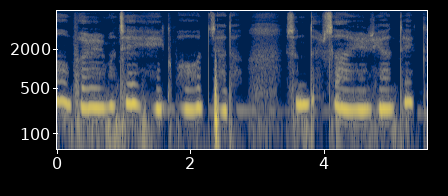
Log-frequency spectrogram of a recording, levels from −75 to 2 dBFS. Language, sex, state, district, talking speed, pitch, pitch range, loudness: Hindi, female, Himachal Pradesh, Shimla, 95 wpm, 250 Hz, 240-285 Hz, -19 LUFS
